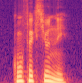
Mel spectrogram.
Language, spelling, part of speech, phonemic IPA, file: French, confectionner, verb, /kɔ̃.fɛk.sjɔ.ne/, Fr-confectionner.ogg
- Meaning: 1. to make, create 2. to fashion (clothes)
